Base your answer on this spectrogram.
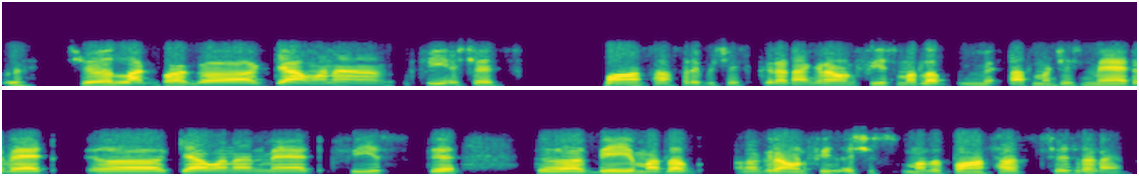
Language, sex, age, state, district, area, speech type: Kashmiri, male, 18-30, Jammu and Kashmir, Ganderbal, rural, conversation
